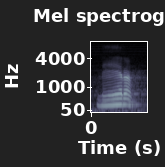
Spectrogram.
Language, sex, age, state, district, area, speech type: Tamil, female, 45-60, Tamil Nadu, Erode, rural, read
